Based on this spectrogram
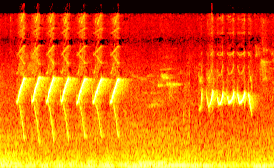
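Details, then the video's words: Common iora song used to provoke other ioras: seven loud, sharply rising whistled notes repeated steadily about three per second, then a pause and a faster, softer warbling trill of linked whistles. "pancingan burung sirtu cipoh AMPUH bikin GACOR dan EMOSI"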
